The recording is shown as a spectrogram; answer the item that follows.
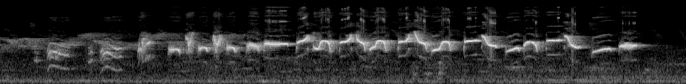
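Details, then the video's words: Hwamei, a Chinese bird imported for its melodious, varied singing, in full song: a rapid run of loud, clear whistled notes that rise and fall, wavering and slurring into one another, ending on a held whistle. "Burung wambie gacor kowor kowor"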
